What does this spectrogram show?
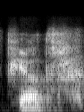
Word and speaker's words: Piotr: Okay, so thank you, Mike, for the pronunciation. This is Piotr, actually.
